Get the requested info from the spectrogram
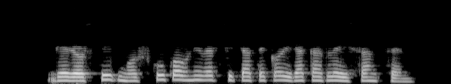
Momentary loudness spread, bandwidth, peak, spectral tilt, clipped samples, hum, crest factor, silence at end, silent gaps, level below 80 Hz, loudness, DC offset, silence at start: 10 LU; 2.4 kHz; -2 dBFS; -13 dB/octave; under 0.1%; none; 16 dB; 0.4 s; none; -56 dBFS; -19 LUFS; under 0.1%; 0.5 s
